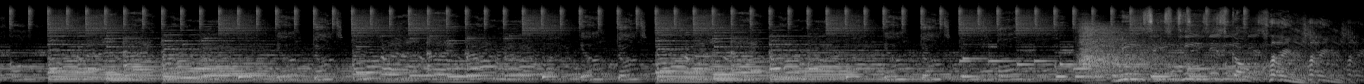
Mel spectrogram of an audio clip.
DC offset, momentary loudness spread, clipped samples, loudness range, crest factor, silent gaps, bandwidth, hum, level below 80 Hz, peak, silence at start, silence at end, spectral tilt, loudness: under 0.1%; 7 LU; under 0.1%; 2 LU; 16 dB; none; over 20 kHz; none; -68 dBFS; -14 dBFS; 0 s; 0 s; -3.5 dB/octave; -29 LUFS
